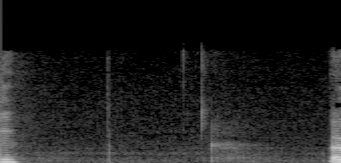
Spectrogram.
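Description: A woman's word trails off, then two faint, light clicks come, about half a second and a little over a second in.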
